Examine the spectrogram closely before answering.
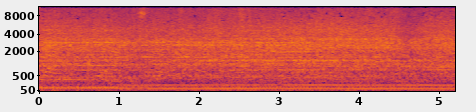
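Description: Lamborghini Veneno's V12 engine running steadily at low speed, near idle. Its low, even note drops slightly in pitch about a second in and then holds.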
